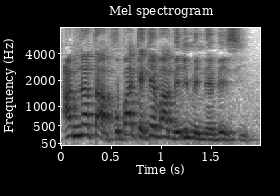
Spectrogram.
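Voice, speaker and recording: High-voiced, animated man. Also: very fast, a little hiss or hum. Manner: boastful, teasing, repeats phrases over and over. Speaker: live streamer. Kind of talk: casual boastful live-stream talk.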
